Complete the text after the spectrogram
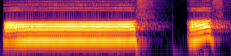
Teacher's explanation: কাফের মাখরাজ হলো জিহ্বার গোড়া থেকে একটু আগে বাড়িয়ে তার বরাবর উপরে তালির সঙ্গে লাগিয়ে উচ্চারিত হয়।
